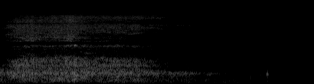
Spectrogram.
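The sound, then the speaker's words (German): A slow, audible inhalation during a guided breathing exercise: a breathy hiss that swells and holds for about two seconds, then fades, followed by a couple of faint soft clicks. “Und alles, was du dafür tun musst, ist einatmen”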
